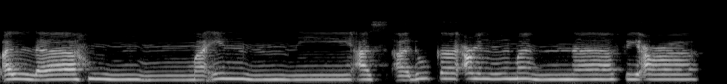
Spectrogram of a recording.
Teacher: So first of all, vertical fatha on lam. And then we have meme with shadda and we have noon with shadda. So we have to give a nasal sound.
